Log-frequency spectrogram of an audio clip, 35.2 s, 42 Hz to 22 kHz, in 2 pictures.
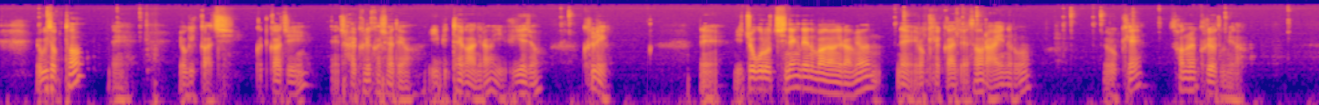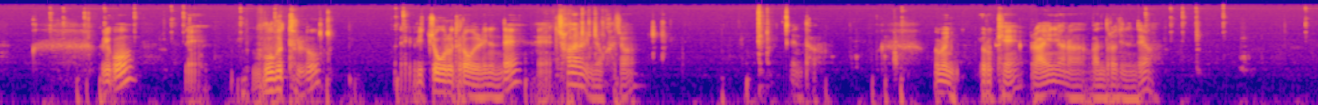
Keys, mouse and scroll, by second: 1.5 shift+middle click, 12.5 space, 14.1 shift+click, 18.3 shift+middle click, 19.8 shift+middle click, 21.7 m, 24.6-26.2 typing, 27.6 Return, 33.1 shift+middle click.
